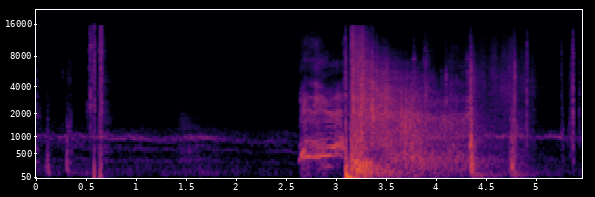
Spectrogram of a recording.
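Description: Gunfire in a drama soundtrack: a sudden loud burst of shots about two and a half seconds in, the heaviest report just after, then a few more sharp cracks as it trails off.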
